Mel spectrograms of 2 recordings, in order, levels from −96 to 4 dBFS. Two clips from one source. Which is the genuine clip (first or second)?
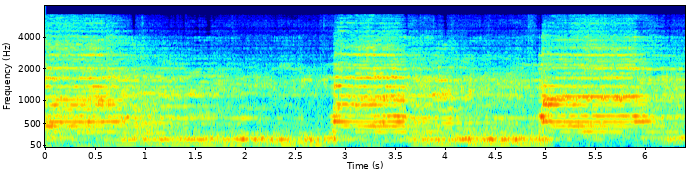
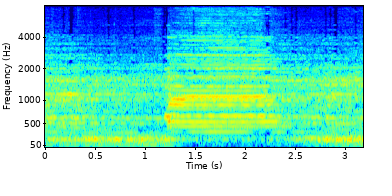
second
